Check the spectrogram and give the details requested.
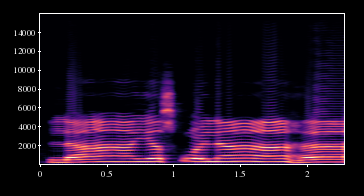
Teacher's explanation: क्योंकि लाम के ऊपर खड़ी ज़बर है, इसको हम एक अलिफ की मिकदार के बराबर लंबा करेंगे · और हा जो है, हा के साथ हमज़ा है, हमज़ा के ऊपर छोटी मद है, यानी मद्दे मुनफिसल, इसको हम 2 से 2.5 अलिफ की मिकदार के बराबर लंबा करके पढ़ना है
